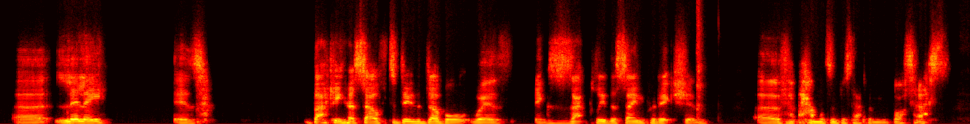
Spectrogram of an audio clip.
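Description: A man speaks at a fairly slow pace with long, frequent pauses, medium pitch and fairly even intonation. His voice is somewhat breathy, and the background is quiet. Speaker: podcast co-host. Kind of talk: casual chat.

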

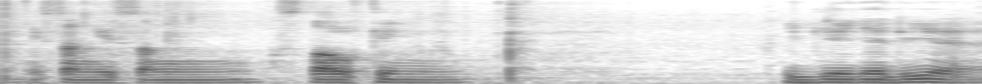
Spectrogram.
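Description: A man with a fairly low voice talks very slowly. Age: 30s. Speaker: podcast guest sharing personal story. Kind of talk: casual storytelling chat. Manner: animated.

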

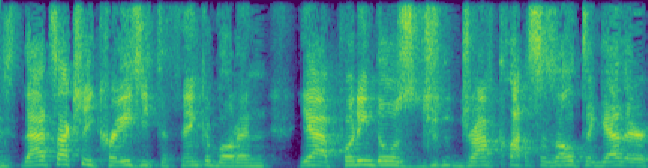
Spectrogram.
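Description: A raised, projected male voice in a Canadian accent, high-pitched, bright and sharp, with fairly even intonation. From Canada, Ontario. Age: 20s. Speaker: podcast host and hockey broadcaster. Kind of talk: interview. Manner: halting, many fillers.

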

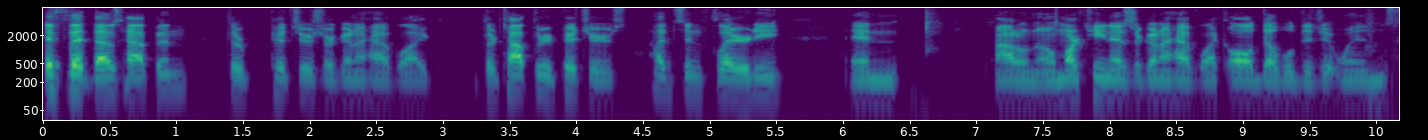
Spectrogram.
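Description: A man's normal speaking voice at a medium pitch and moderate pace, fairly even intonation but big swings in loudness. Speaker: guest co-host, fantasy sports. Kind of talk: casual sports podcast chat.

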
